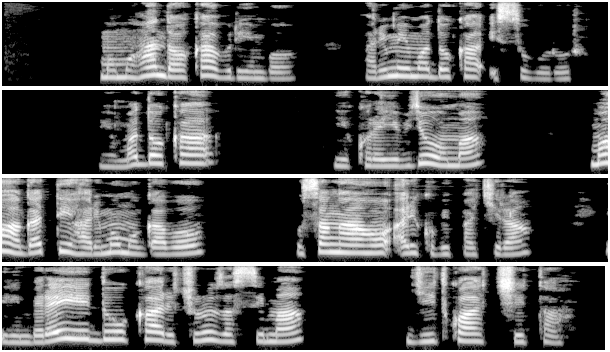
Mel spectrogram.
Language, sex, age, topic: Kinyarwanda, female, 18-24, government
